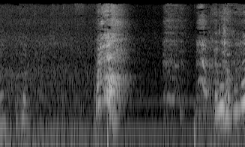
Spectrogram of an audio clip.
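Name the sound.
yawn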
